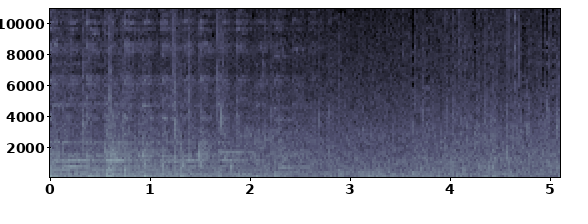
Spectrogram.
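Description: Steady rain hissing and pattering in the Umineko visual novel video game, with a low rumble easing off after a few seconds as the downpour continues alone at moderate level.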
